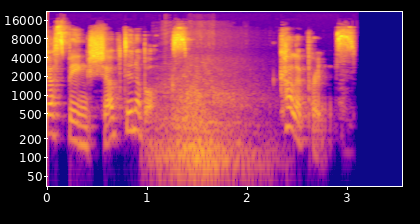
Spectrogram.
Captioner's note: whooshing air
